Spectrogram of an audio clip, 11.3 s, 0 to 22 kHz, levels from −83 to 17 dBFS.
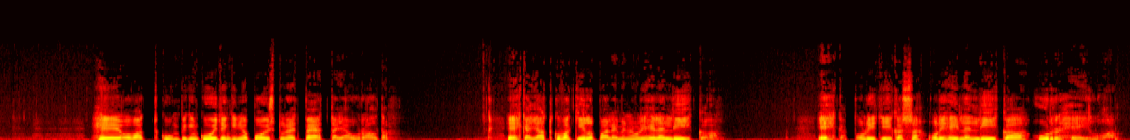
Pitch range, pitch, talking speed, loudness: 100-125 Hz, 110 Hz, 100 wpm, -19 LUFS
